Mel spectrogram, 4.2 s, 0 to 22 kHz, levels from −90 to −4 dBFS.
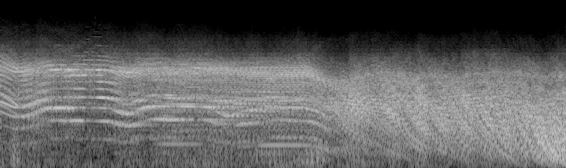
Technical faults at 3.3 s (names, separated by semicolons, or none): none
